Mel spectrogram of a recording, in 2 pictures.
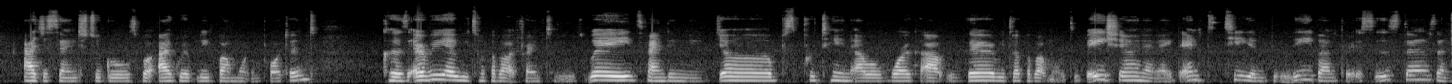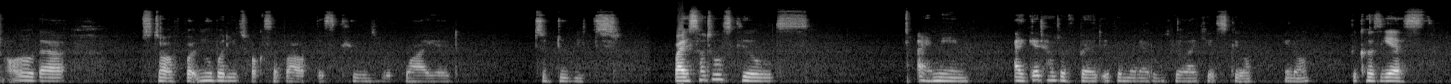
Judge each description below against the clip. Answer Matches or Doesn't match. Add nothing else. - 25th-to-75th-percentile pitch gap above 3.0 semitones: Doesn't match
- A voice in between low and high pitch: Matches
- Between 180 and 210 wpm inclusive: Doesn't match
